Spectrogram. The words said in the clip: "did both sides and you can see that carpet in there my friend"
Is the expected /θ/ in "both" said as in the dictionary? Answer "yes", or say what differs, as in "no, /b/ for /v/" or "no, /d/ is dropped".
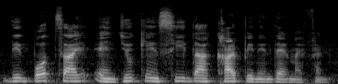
no, /t/ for /θ/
